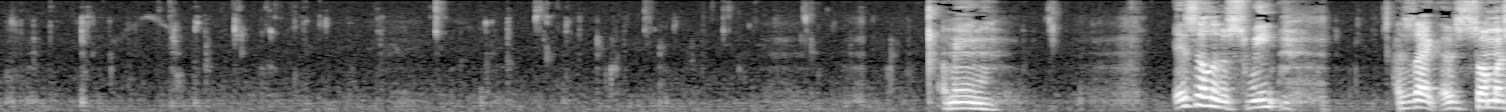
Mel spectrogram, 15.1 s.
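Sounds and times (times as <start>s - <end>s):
faint chewing: 0.0s - 9.4s, 10.0s - 11.7s, 13.1s - 14.0s
wet mouth clicks: 0.0s - 9.4s.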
